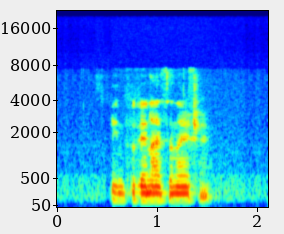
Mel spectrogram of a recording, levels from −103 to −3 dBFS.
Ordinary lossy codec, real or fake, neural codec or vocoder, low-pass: none; real; none; 19.8 kHz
